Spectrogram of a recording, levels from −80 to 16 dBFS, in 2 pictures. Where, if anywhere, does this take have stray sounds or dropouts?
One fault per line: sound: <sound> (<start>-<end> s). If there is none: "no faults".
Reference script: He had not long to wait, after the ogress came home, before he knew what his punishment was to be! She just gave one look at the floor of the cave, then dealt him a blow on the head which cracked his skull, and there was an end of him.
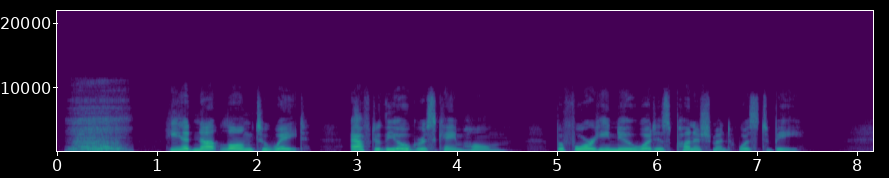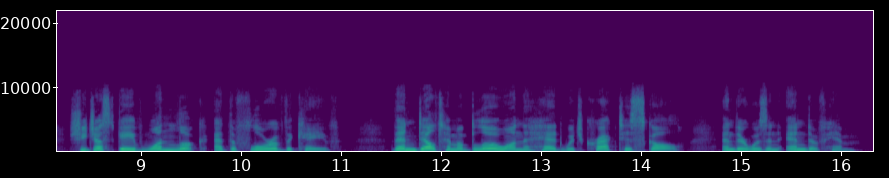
sound: throat clearing (0.1-0.8 s)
